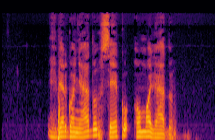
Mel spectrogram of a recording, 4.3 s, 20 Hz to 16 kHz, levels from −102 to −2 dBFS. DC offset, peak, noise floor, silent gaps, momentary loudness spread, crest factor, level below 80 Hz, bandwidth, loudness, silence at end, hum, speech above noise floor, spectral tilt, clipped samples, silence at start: under 0.1%; -4 dBFS; -74 dBFS; none; 8 LU; 18 dB; -42 dBFS; 11.5 kHz; -21 LUFS; 0.8 s; none; 53 dB; -5.5 dB/octave; under 0.1%; 0.95 s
